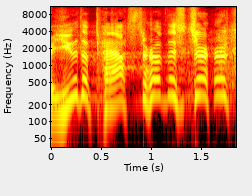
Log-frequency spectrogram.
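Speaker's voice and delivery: asked through a laugh; giggling out the question in disbelief. Retold or imitated. Old classmate at church, laughing in disbelief.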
